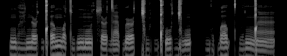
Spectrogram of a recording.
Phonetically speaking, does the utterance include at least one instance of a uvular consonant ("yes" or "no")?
no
